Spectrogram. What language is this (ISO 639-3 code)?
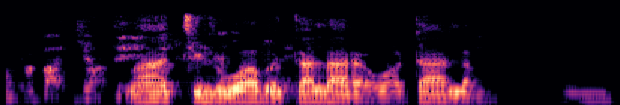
beb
